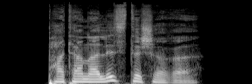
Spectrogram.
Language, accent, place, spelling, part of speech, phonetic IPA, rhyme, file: German, Germany, Berlin, paternalistischere, adjective, [patɛʁnaˈlɪstɪʃəʁə], -ɪstɪʃəʁə, De-paternalistischere.ogg
- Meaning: inflection of paternalistisch: 1. strong/mixed nominative/accusative feminine singular comparative degree 2. strong nominative/accusative plural comparative degree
